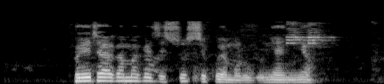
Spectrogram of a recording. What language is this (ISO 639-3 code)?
lug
